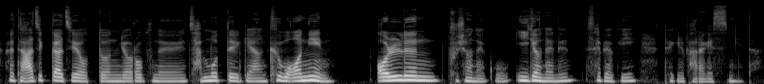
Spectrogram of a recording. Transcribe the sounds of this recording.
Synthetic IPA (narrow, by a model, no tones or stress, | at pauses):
antʰead͡ʑik̚k͈ad͡ʑiʌt͈ʌnjʌɾʌbunɯɭt͡ɕamːot̚t͈eɭɡiankɯwʌɲin | ʌɭːɯnpuɕʰʌne̞ɡoiɡjʌne̞nɯnsʰe̞bjʌɡi | twe̞ɡiɭpaɾaɡe̞s͈ɯmɲid̥ḁ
